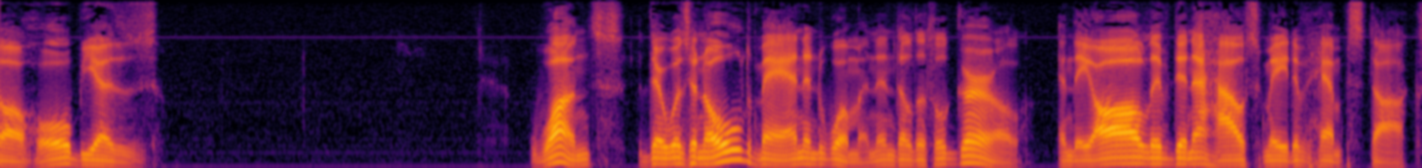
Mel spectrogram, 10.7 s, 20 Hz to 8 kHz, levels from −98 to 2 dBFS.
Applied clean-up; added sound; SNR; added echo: none; none; none; none.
